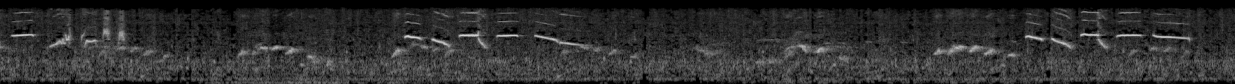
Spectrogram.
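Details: Oriental magpie-robin song over trickling water for calming stressed kept birds: bursts of loud whistled phrases with falling slurs and steady tones, separated by quieter chirps and pauses, repeating roughly every few seconds.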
